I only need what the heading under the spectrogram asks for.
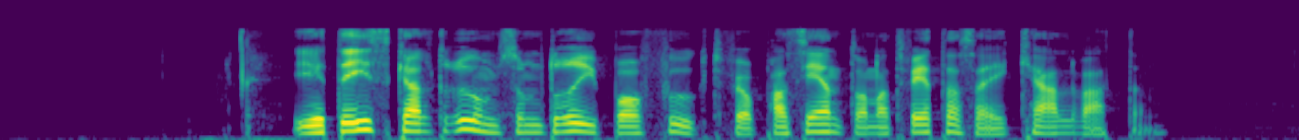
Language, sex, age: Swedish, male, 24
